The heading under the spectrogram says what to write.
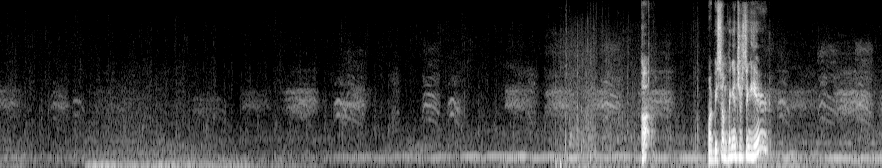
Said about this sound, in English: All the crows are huddling somewhere.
